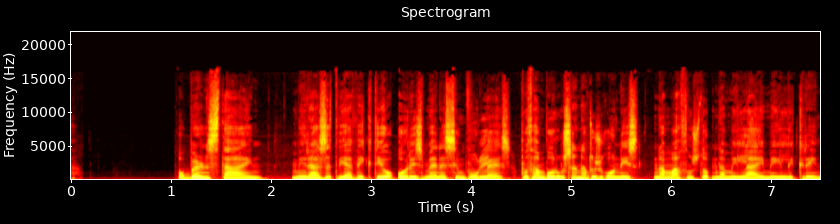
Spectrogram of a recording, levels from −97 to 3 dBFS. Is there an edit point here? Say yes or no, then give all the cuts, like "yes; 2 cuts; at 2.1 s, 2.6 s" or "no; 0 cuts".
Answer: yes; 4 cuts; at 2.7 s, 4.4 s, 5.2 s, 6.4 s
